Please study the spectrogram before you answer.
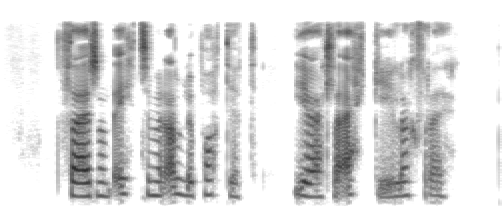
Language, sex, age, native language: Icelandic, female, 20-29, Icelandic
